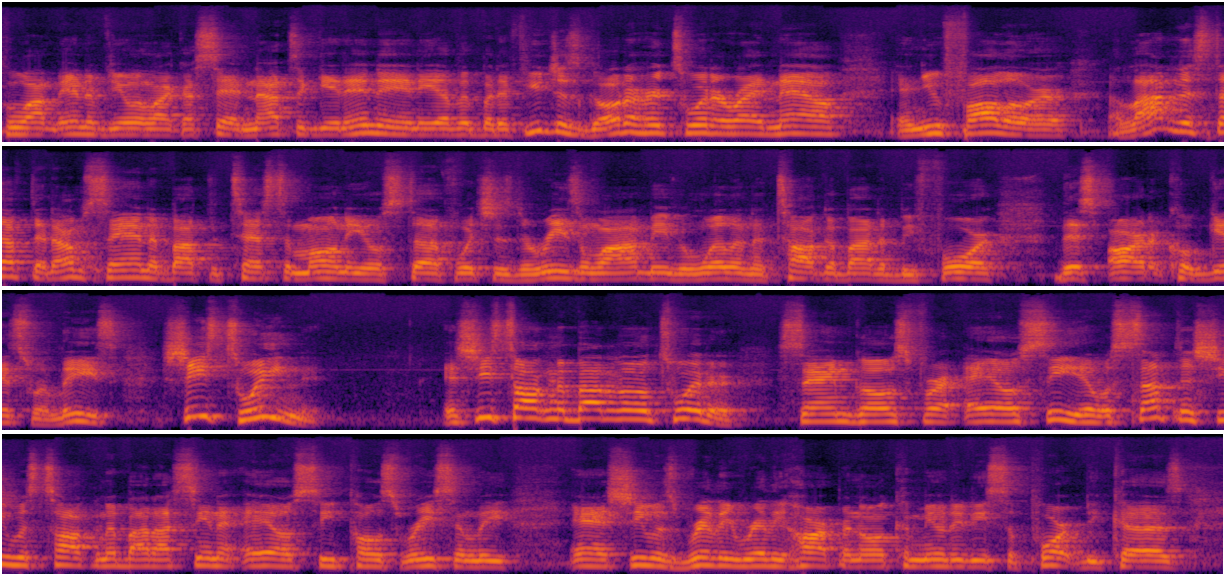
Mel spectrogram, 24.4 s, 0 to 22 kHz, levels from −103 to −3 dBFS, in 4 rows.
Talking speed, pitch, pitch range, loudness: 230 wpm, 160 Hz, 145-180 Hz, -33 LUFS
